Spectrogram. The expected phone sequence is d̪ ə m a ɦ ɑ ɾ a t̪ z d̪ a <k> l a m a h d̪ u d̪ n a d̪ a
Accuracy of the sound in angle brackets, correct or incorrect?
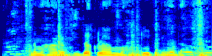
correct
